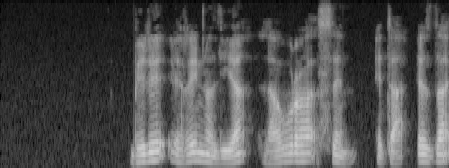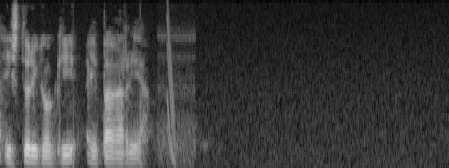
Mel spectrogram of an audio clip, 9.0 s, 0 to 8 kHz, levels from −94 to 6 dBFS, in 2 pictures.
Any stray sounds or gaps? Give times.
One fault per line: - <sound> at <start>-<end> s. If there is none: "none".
- chirp at 6.2-6.3 s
